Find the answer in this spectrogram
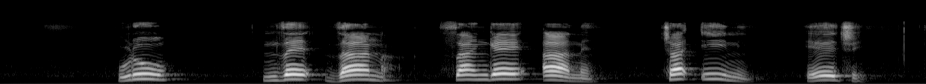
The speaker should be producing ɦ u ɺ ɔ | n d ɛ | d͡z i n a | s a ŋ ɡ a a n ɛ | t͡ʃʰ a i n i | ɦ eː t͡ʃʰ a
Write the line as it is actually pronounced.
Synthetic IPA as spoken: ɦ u ɺ u | n d͡z ɛ | d͡z a n a | s a ŋ ɡ ɛ a n ɛ | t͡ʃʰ a i n i | ɦ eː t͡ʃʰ i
